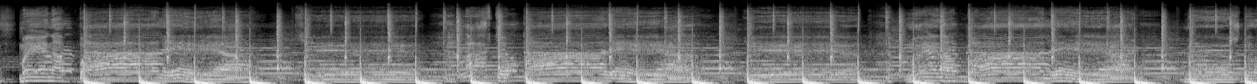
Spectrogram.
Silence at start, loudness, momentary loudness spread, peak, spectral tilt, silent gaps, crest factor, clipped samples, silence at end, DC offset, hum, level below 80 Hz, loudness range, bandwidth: 0 s; -11 LUFS; 4 LU; 0 dBFS; -5 dB/octave; none; 10 dB; under 0.1%; 0 s; 0.2%; none; -12 dBFS; 1 LU; 15.5 kHz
